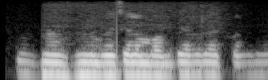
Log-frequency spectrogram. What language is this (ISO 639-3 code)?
ben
